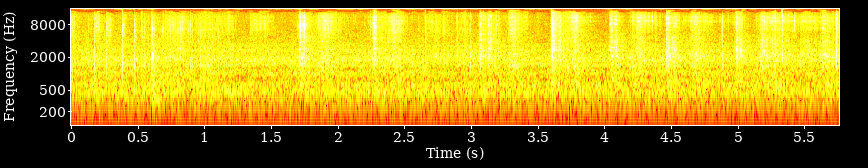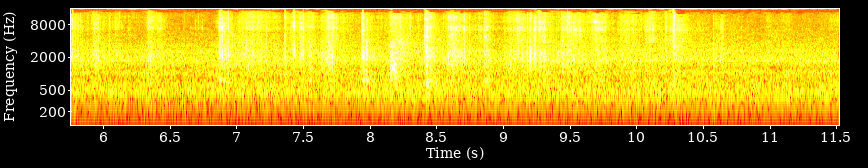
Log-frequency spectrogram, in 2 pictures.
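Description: Scissors snipping through headliner material as it is trimmed at the windscreen opening, with the sheet crinkling as it is handled. It comes as a faint run of short, irregular snips over a steady low hum.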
